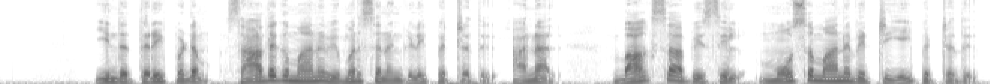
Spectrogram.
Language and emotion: Tamil, neutral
